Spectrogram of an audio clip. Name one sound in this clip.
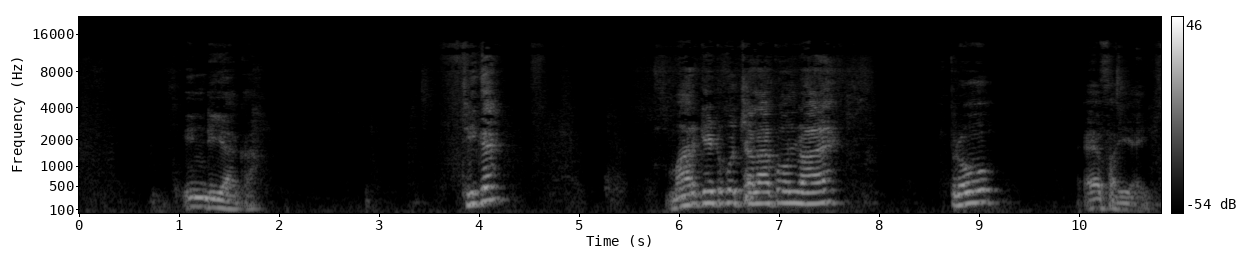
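A middle-aged man speaks calmly and close by, in short phrases with pauses.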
